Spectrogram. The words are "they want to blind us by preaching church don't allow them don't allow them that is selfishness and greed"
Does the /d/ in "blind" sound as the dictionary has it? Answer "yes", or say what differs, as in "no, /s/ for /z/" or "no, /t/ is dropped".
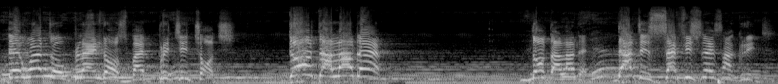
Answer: yes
